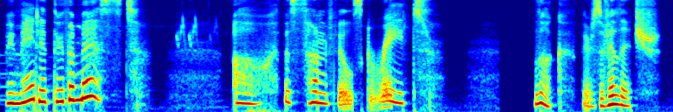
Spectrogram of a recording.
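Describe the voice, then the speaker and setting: A woman's voice: high voice, animated, takes it slowly, vocal fry, warm tone, dry recording, clean studio sound, faint music behind, full character voice. A woman voicing a sheltered young princess in a video game, formal, earnest and determined. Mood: wondering.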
